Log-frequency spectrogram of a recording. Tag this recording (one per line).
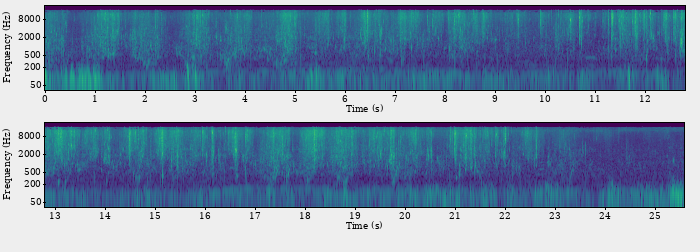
shore
water
footsteps
splash
ocean
beach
